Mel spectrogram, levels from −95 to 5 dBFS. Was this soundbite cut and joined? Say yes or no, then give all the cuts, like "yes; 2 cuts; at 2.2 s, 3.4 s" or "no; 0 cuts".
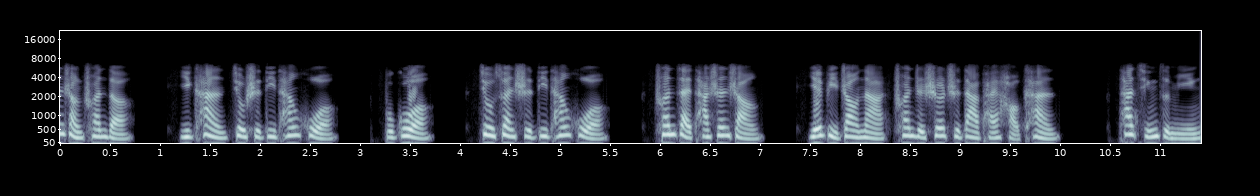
yes; 1 cut; at 10.5 s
